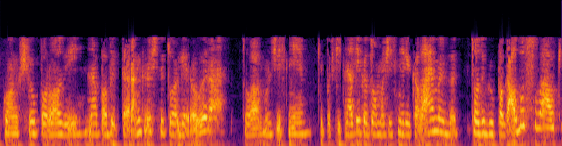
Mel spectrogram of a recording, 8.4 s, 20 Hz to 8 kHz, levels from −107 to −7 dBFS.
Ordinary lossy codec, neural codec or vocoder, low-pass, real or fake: AAC, 16 kbps; none; 7.2 kHz; real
